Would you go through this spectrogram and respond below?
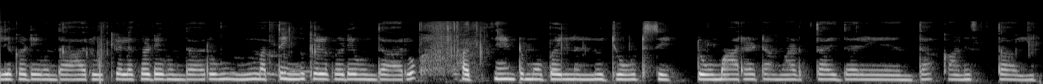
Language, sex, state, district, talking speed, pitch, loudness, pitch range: Kannada, female, Karnataka, Mysore, 125 wpm, 230 Hz, -17 LUFS, 225-240 Hz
